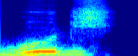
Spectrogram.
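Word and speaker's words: Łódź: this is a picture of the ghetto in woods Poland I know it looks like lots but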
